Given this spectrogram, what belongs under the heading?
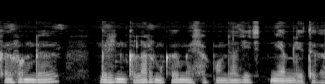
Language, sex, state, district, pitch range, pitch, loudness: Wancho, male, Arunachal Pradesh, Longding, 100-110 Hz, 105 Hz, -20 LUFS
